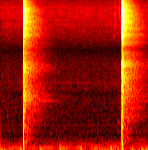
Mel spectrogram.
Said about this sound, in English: That's a whip. It's hard to find a whip.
